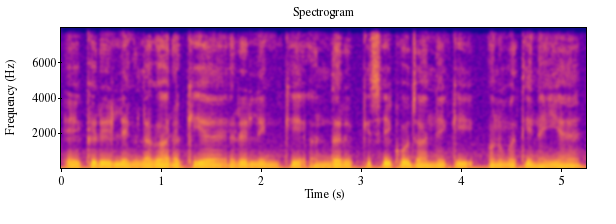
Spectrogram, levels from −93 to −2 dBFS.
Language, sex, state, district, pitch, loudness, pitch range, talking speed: Hindi, male, Chhattisgarh, Sukma, 120 Hz, -15 LUFS, 120-125 Hz, 170 wpm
